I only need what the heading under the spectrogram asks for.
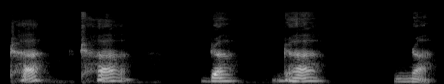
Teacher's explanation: since it's the cerebral position we know we're going to put our tongue straight up on the top of our roof of our mouth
